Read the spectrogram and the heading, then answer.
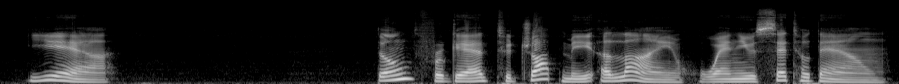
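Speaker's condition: No condition

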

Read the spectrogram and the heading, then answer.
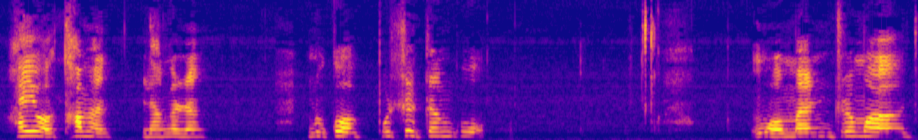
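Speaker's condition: Cerebellar atrophy, hereditary; mother

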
